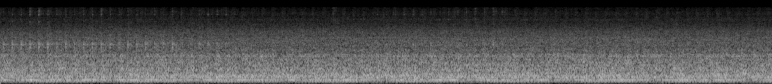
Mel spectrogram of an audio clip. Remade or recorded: recorded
